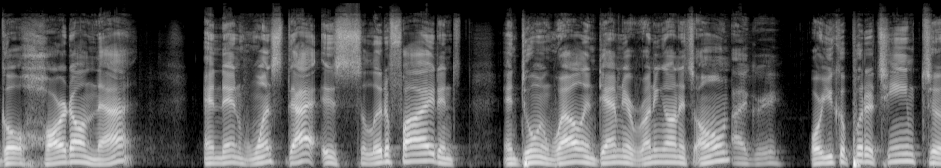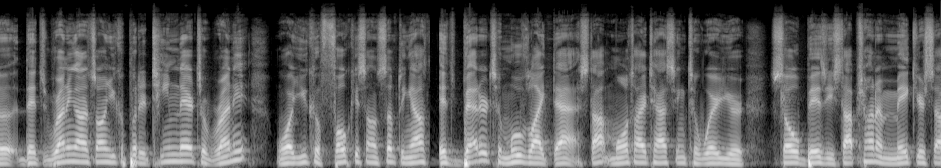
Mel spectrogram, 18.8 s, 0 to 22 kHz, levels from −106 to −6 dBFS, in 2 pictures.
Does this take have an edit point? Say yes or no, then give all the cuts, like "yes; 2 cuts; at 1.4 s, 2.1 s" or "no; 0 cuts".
yes; 1 cut; at 13.7 s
